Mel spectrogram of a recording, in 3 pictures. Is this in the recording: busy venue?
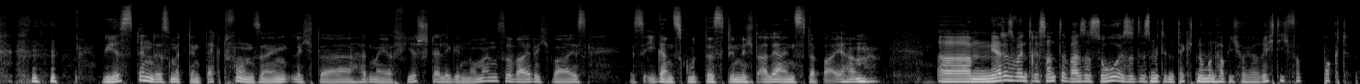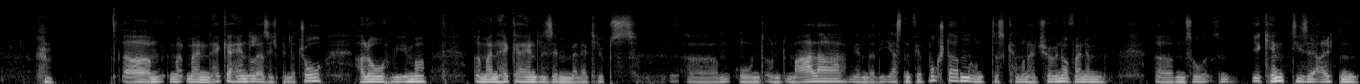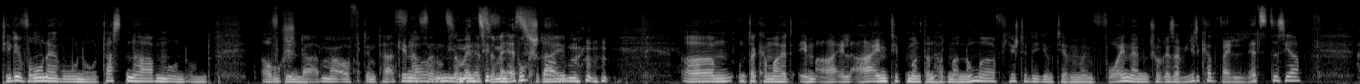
no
